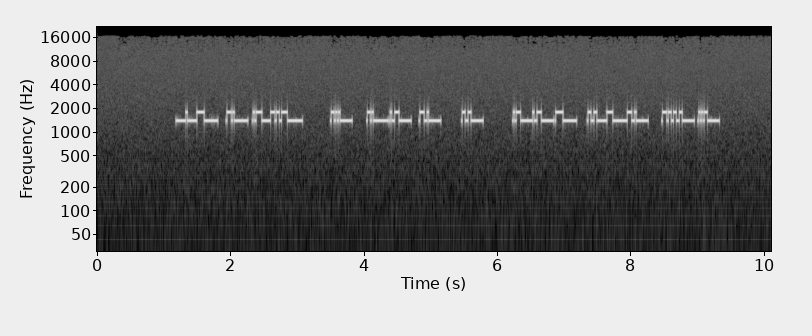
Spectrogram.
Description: TTY/TDD text telephone tones (45.45 baud Baudot), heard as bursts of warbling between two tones, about 400 Hz shift, 1600 Hz centre. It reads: THE ORGANIZATION IS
